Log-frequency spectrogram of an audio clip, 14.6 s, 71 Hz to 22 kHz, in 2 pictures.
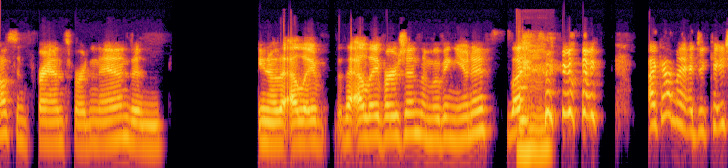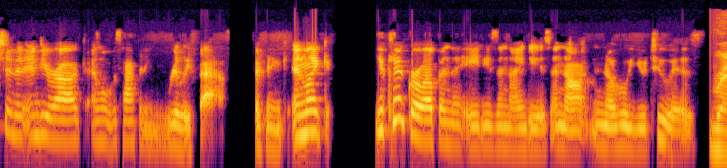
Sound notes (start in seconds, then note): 5.1 laughter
